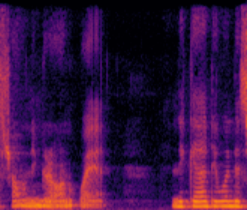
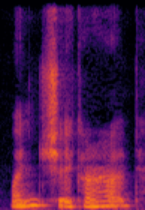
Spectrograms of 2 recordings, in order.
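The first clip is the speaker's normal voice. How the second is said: usual speaking voice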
